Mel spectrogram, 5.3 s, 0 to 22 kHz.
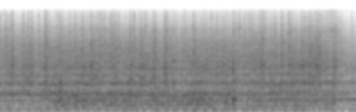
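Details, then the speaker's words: Phresh Hyper 8-inch inline ducting fan (75 W) being sped up on its rheostat toward 50%, winding up within milliseconds: a steady, even air rush with a bright hiss, no rubbing, ticking or wobble. Normal running at higher speed. "as I am changing the riat within milliseconds I can hear the fan winding up this Fan's actually starting to push itself off the table"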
